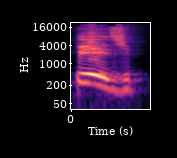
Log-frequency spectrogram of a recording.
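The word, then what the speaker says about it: page: সে কারণে আমরা এটাকে বলতে পারি যে এটার উচ্চারণ বর্গীয় জর মতো হবে, অর্থাৎ জার্ম। জার্ম মানে জীবাণু। তো সর্বশেষ দেখো লিখেছি পেজ, পি এ জিই, পেজ।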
